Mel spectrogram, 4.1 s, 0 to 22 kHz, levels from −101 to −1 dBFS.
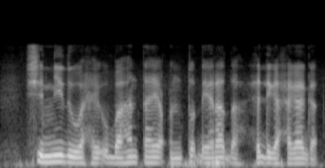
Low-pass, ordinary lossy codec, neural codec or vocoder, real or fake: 7.2 kHz; none; none; real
